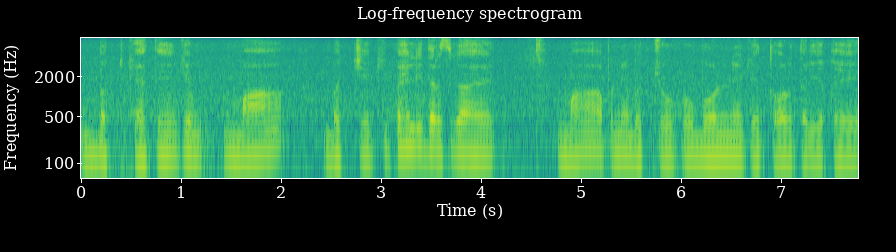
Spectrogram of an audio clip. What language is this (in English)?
Urdu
